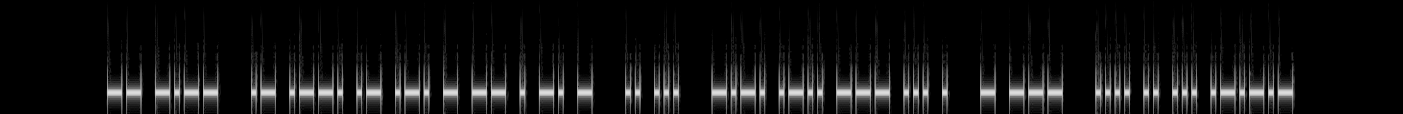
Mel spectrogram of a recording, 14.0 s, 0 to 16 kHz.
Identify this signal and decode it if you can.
Morse code, heard as a keyed tone, about 25 wpm, 700 Hz. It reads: MY APARTMENT IS CLOSE TO HIS.
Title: Sentences from Top 900 Words 25wpm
